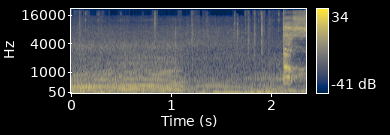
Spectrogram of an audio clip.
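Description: Engine of a VW Golf Mk7 R in race mode, revving loudly up and down close by, rising pitch then a sharp blip near the end, with a voice speaking briefly over it.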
